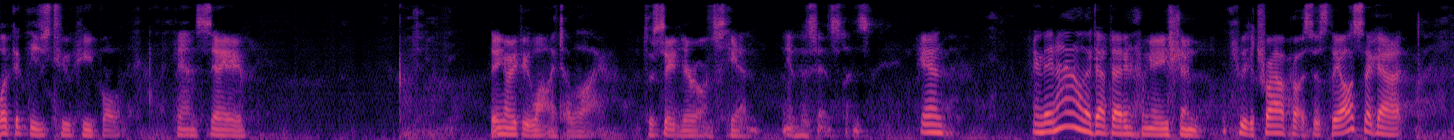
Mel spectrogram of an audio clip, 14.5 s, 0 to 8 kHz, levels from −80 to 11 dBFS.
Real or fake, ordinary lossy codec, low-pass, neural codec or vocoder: fake; Opus, 64 kbps; 7.2 kHz; codec, 16 kHz, 1 kbps, FreqCodec, larger model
